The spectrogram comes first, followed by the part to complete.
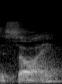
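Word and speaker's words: açaí: it was SAE and he was saying it's acai okay and I've seen both variations so well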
